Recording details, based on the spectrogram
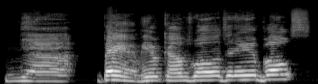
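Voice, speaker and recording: An American man with a slightly hoarse voice, giving a rambling, informal and emphatic recap as a wrestling review vlogger. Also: sits high, takes it slowly, darkish tone. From United States. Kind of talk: casual recap commentary to camera.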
